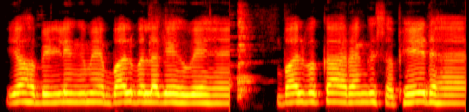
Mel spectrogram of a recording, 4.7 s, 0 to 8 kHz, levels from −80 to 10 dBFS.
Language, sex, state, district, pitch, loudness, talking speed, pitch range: Hindi, male, Jharkhand, Deoghar, 185 Hz, -14 LUFS, 155 wpm, 175-190 Hz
